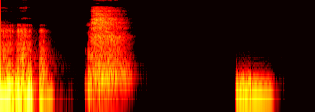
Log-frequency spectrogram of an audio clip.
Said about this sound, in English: And he was making like these gasps, and every now and then he'd scrunch his face and he'd let out a little whine.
